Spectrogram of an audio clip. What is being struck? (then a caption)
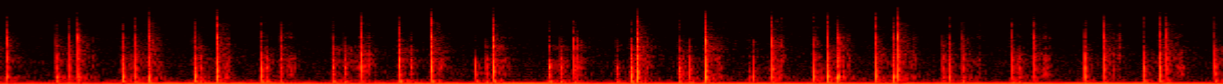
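Laminated particleboard shelf. Long nails tap and lightly scratch a flat white laminated shelf top made of solid board. The result is a quick, uneven run of short, dry clicks with soft scraping between them, over a steady low hum.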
